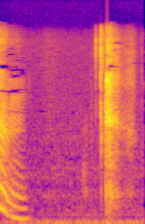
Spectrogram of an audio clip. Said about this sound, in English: I have this like hacking cough right now. I'm not sick.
